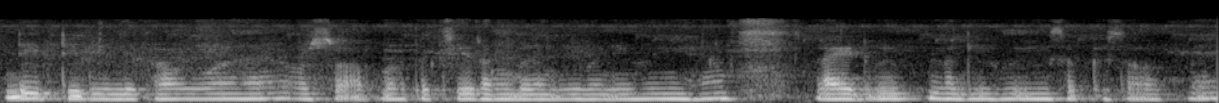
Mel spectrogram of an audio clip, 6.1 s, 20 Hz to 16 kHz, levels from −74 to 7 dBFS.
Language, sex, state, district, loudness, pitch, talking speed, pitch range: Hindi, female, Delhi, New Delhi, -16 LUFS, 180 Hz, 175 wpm, 175-190 Hz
